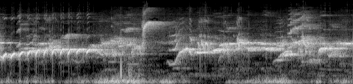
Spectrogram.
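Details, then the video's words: Murai batu song recorded in rain: a fast trill that slides into smooth whistles, a high upward sweep, then more rich warbled phrases, with low rumbling noise underneath. "BIRD SOUND IN THE RAIN SUPER SPECTACULER / MASTERAN MURAI BATU GACOR"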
